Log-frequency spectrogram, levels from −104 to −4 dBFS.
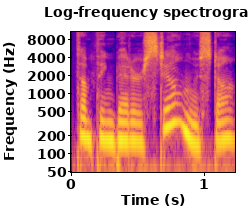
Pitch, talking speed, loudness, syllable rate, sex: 195 Hz, 195 wpm, -14 LUFS, 7.1 syllables/s, female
